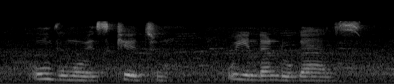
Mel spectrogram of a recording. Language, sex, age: South Ndebele, female, 22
